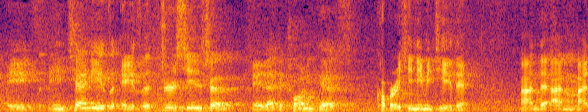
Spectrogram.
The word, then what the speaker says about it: ZhiXingSheng: Oh, my company name is in Chinese is ZhiXingSheng Electronics Corporation Limited, and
